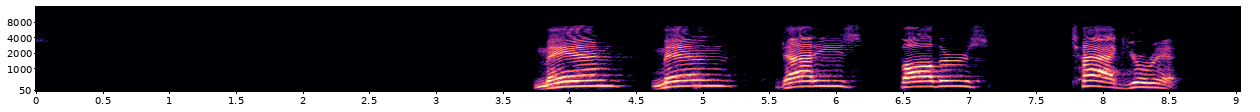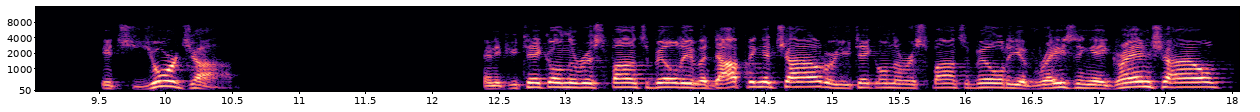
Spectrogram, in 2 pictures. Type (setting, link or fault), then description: setting, large echoing room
